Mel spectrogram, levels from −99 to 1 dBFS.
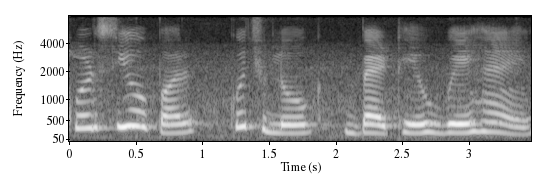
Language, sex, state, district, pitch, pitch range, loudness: Hindi, female, Bihar, Kaimur, 210 Hz, 200-315 Hz, -13 LUFS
